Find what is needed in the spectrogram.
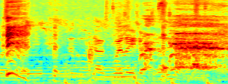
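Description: A rooster crowing, one long call in the second half.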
